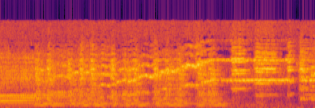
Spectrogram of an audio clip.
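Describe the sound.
A taxi cab's engine revs hard as the car drives off fast, a radio drama effect: a loud, continuous motor tone that climbs steadily in pitch as it accelerates, then levels off.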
